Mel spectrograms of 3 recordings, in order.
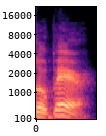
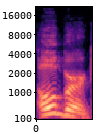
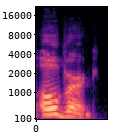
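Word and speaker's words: Åberg: the air it's ludvig oberg and that's what he's going to go by Oar I thought it was Oar no it's oberg he said on the video oberg and that's that's what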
